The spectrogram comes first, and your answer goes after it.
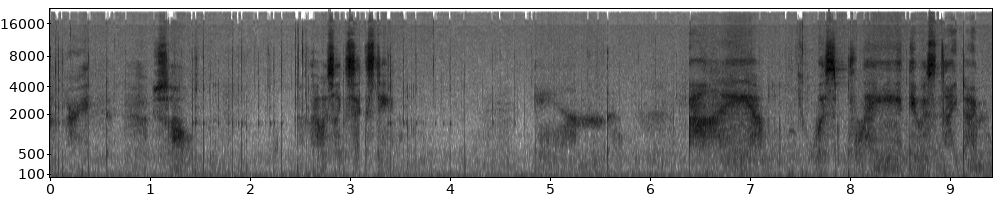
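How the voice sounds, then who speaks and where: Whispering at a very slow pace with long, frequent pauses over noticeable background noise. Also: woman. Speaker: ASMR creator. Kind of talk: personal ghost story told to camera. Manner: casual, chatty.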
